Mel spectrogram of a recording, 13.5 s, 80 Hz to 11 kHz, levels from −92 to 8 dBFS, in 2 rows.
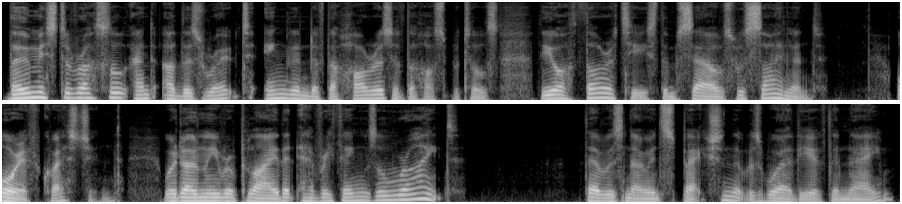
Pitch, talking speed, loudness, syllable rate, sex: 115 Hz, 180 wpm, -20 LUFS, 5.8 syllables/s, male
